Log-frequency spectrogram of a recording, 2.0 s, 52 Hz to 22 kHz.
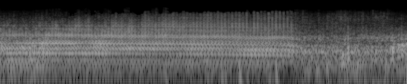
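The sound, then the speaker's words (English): A race car at the Portimao circuit shifts down through the gears as it approaches a turn. The engine roars loudly and continuously throughout, with its tone wavering slightly as the revs change. “down through the gears with Tony Wells as he approached turn 14”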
